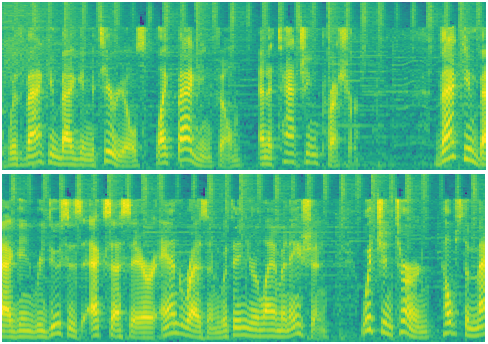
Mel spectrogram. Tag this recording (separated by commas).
Music, Speech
